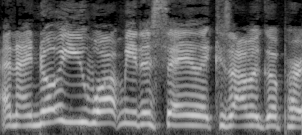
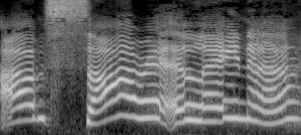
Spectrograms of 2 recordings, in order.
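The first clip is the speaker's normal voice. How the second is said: heavy Southern drawl, pleading, a name drawn out; 7 semitones higher than usual. Quoting a man apologizing to a woman, in a thick Southern accent. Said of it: "he's got a real thick Southern accent".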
